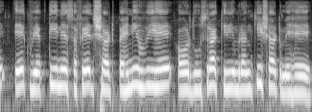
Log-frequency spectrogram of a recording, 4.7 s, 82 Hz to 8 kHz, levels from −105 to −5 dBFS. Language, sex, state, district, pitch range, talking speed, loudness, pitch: Hindi, male, Jharkhand, Ranchi, 205-235 Hz, 205 wpm, -13 LUFS, 215 Hz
